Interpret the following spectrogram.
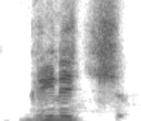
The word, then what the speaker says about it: Greenwich: That's the normal pronunciation. But I told you yesterday, W is silent. Greenwich Meridian Time.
